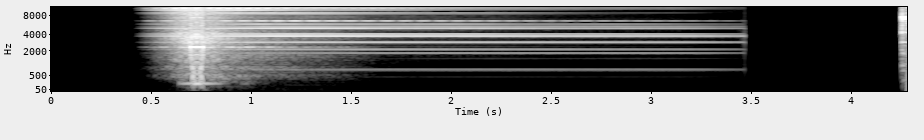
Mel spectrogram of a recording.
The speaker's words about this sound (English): The phone's ringing. Ring, ring. The phone's ringing. Ring, ring.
